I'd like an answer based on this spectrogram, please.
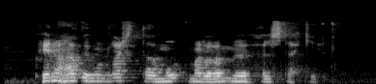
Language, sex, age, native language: Icelandic, male, 20-29, Icelandic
